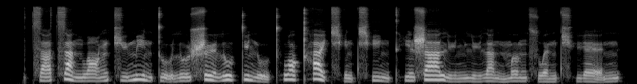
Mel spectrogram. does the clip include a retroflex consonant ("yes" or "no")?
yes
